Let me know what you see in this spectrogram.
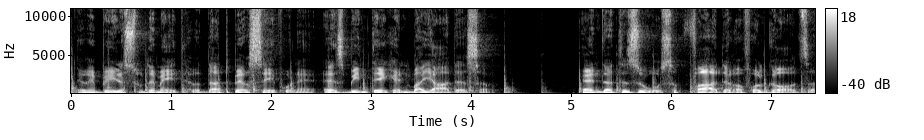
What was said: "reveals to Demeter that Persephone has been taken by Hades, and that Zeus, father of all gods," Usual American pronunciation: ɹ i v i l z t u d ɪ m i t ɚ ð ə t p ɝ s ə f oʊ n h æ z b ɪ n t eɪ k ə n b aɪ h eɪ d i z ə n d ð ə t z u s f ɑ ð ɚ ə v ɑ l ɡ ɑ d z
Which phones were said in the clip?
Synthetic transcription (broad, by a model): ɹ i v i l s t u d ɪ m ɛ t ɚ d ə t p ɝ s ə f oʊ n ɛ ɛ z b ɪ n t eɪ k ə n b aɪ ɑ d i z ə n d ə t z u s f ɑ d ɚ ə f ɑ l ɡ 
